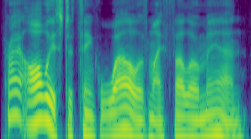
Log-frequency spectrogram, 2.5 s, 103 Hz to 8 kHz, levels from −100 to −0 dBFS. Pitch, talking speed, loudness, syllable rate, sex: 125 Hz, 240 wpm, -17 LUFS, 5.0 syllables/s, male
